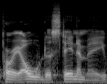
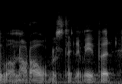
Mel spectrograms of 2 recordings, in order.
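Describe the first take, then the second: First: Said in the usual way. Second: Quiet whispered aside; muttered correction. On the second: Real, not acted. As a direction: drop to a whisper to correct yourself.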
